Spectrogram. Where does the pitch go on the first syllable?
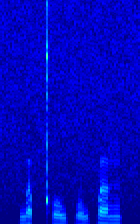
high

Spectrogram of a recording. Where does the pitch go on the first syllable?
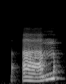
rising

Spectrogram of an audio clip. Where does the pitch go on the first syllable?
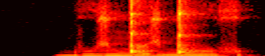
high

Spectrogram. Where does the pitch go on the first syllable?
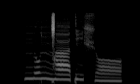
high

